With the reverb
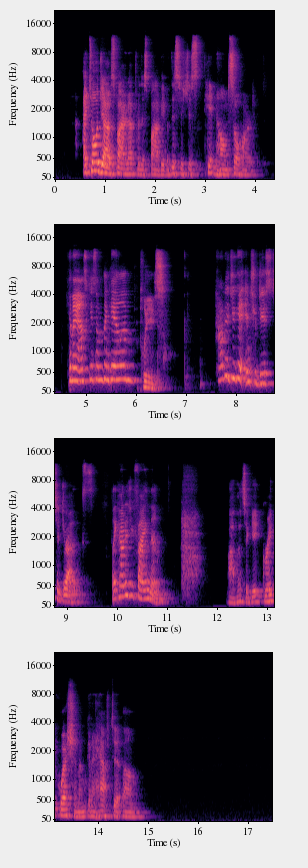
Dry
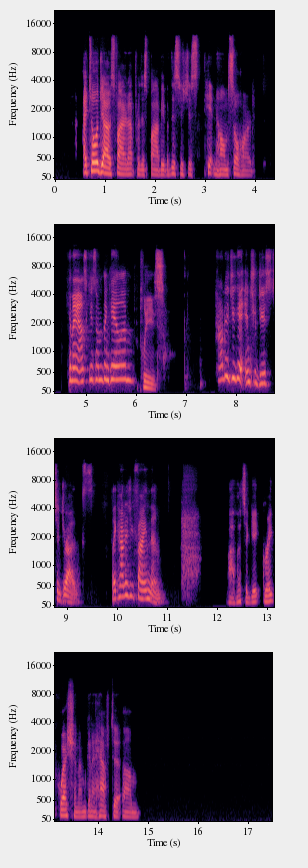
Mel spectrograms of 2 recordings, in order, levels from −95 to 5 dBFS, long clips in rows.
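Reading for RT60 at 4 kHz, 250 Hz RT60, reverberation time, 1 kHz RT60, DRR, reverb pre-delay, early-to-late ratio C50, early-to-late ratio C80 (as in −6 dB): 0.35 s, 0.60 s, 0.40 s, 0.35 s, 4.5 dB, 6 ms, 14.5 dB, 19.5 dB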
